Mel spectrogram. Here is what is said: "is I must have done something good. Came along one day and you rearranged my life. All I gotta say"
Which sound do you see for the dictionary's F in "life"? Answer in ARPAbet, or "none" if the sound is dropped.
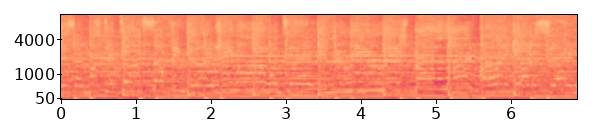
none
